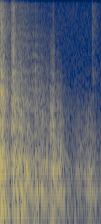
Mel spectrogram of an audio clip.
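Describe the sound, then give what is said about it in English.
A loud gunshot from a gun being fired again after it was reassembled cracks out, followed by a rolling, rumbling echo that lingers and fades over about a second, with a faint second report near the end. “He reassembles the gun, and then he fires again.”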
